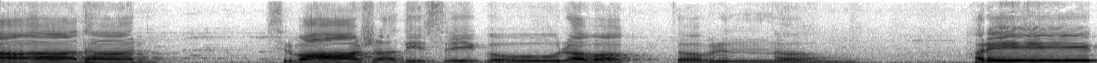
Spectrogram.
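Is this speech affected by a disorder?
No.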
